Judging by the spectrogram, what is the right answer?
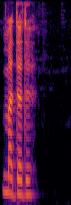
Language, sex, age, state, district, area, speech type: Sindhi, female, 45-60, Gujarat, Junagadh, urban, read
